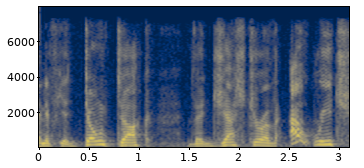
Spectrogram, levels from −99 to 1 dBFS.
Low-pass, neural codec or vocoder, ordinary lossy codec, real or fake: 7.2 kHz; none; AAC, 48 kbps; real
